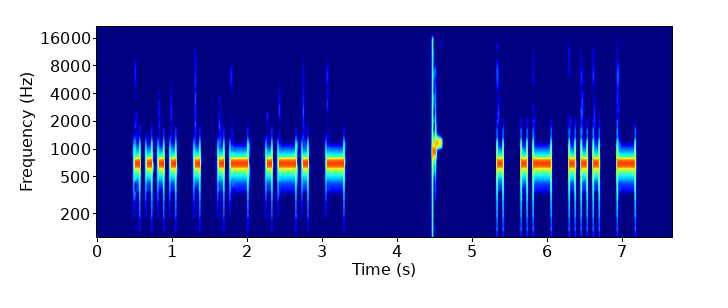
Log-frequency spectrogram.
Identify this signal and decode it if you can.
Morse code, heard as a keyed tone, about 15 wpm, 700 Hz. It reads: HEART EAST
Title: Sets of 3 Words - New Word Drill - 15wpm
